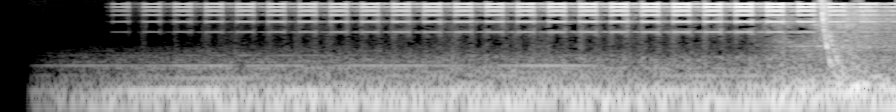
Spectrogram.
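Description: Electronic intro sound design: a deep rumbling drone fades in, joined about half a second in by a high, rapidly pulsing electronic tone.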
